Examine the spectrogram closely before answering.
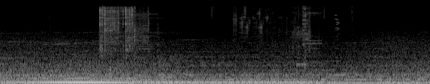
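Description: An electronic scanner switches on with a crackling buzz.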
